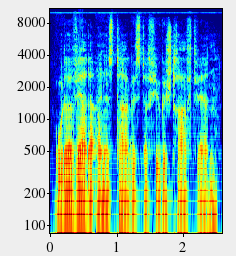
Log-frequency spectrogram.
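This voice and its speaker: A man voicing a grieving, reproachful painter in an audiobook novel, earnest, hushed and strained. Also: low voice, level tone, normal speed, natural voice. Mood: sad, reproachful.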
